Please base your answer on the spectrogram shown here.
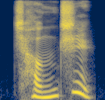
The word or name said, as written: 诚挚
